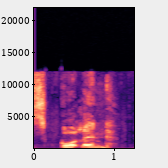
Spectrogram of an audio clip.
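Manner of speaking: bad exaggerated Scottish accent. Saying where Intharth would come from: bad Scottish accent on Scotland. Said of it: "I probably shouldn't say it like that".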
